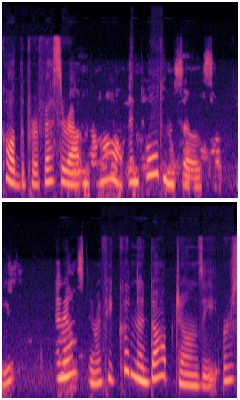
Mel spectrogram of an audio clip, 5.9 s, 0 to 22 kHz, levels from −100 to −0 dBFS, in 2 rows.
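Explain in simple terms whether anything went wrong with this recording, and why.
Between 0.94 and 3.1 s the talker's voice keeps sinking and thinning, in patches adding up to around a second and a half, then drops much more sharply from 3.59 to 4.1 s. This is speech suppressed in double talk. Both ends of the call were likely talking at the same moment, and the echo canceller, unable to tell the talker from the loudspeaker echo, turned everything down, clipping the talker along with it.

At the same time, from 0.99 to 3.44 s and again briefly at 3.79 to 3.98 s, a faint second voice sits underneath, well quieter than the talker. This is the other side's voice leaking through. The talker's device plays the far end over a loudspeaker, and the microphone picks it back up. The echo canceller likely failed to scrub that pickup out completely, so some of it slips into the recording.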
